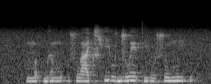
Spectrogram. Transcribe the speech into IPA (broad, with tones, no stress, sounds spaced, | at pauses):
m ə˨ p̚ ɡ ə˧ m | s w a˧ t͡ɕʰ j u˥˧ d͡z w e˥˧ t̪ j u˨˩ s u˧ m i˦ ʔ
